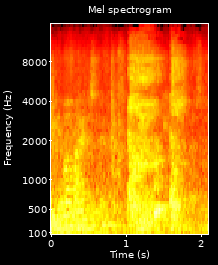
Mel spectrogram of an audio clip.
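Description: Indistinct speech, then a cough about a second in.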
